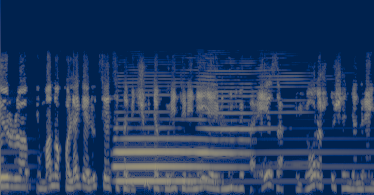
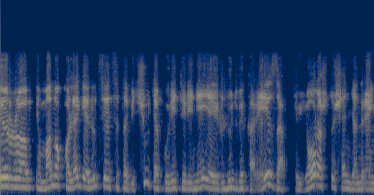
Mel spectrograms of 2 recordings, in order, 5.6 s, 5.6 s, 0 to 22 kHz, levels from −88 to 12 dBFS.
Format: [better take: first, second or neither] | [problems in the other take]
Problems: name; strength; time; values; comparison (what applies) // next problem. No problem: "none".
second | noise reduction (classical method spectral subtraction)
